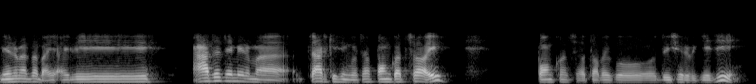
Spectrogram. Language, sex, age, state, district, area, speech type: Nepali, male, 30-45, West Bengal, Kalimpong, rural, conversation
